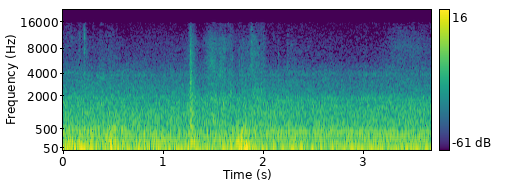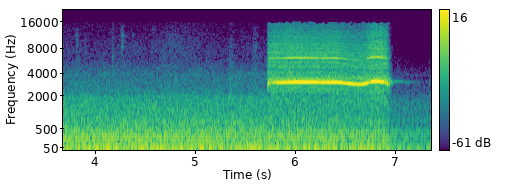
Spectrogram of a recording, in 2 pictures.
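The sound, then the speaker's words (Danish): A boatswain's pipe gives one shrill, sustained high whistle lasting about a second, blown by the skipper aboard a naval home guard vessel casting off in Køge Harbour, Denmark, on a sunny autumn Sunday at 9 o'clock during a search-and-rescue exercise, over steady low engine rumble and wind noise. “Solen skinner fra en klar efterårshimmel over Køge Havn, og fartøjsføren har fløjtet budsmandspipen.”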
